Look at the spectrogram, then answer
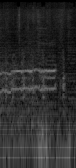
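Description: Silkie and Ayam Cemani chickens in a barn, one close bird letting out a drawn-out, tonal cluck lasting about a second, followed by a short quieter cluck.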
